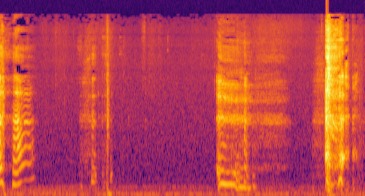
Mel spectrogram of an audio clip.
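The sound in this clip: A smoker coughs and clears their throat from phlegm buildup, giving a few short, rough bursts separated by quiet gaps, with the last cough the sharpest and loudest.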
